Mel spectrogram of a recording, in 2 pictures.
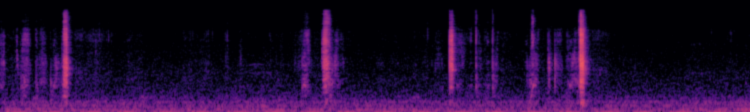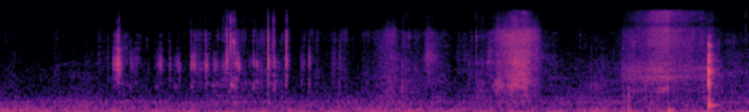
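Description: The tip of a white feather quill scratches across a thin cream paper sheet on a desk while the other hand rests still on an open book. It is quiet and bright: about eight short, sharp scratchy ticks stand out over a faint low hum. Softer hissing strokes of the nib swell through the second half.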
